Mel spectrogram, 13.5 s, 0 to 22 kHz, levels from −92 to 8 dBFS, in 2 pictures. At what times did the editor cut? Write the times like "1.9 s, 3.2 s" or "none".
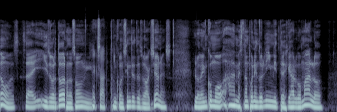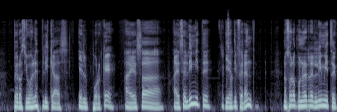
1.3 s, 5.7 s, 9.1 s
